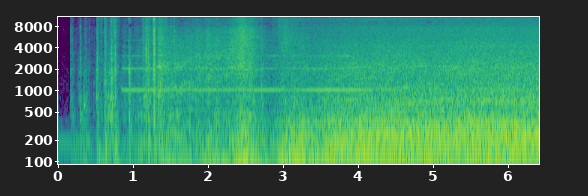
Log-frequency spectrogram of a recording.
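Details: 1995 K1500 4x4 with 5.7 L TBI 350 small-block cranks, catches and settles into a rough idle with an uneven low knock under the engine rumble; the cause was a flexplate cracked all around the bolt pattern.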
